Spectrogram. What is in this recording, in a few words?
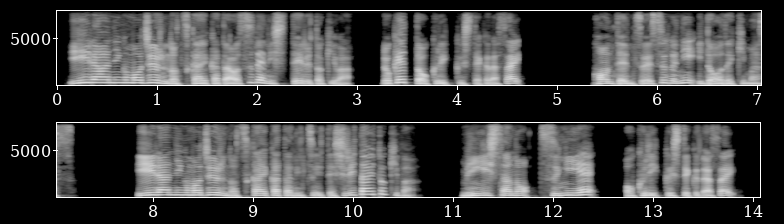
JAPANESE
